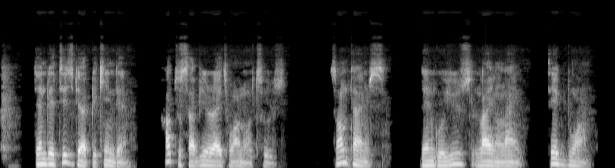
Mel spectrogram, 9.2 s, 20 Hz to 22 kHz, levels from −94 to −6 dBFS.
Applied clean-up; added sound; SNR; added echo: none; none; none; none.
